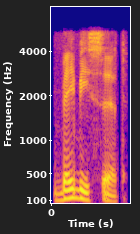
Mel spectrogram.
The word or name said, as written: babysit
